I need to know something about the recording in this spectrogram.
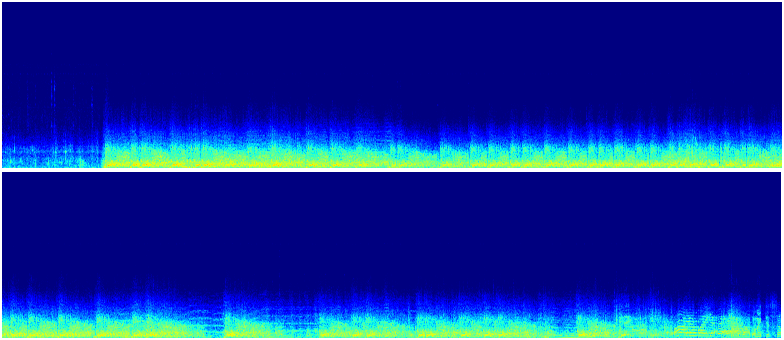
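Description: Movie action soundtrack of a western shootout: rapid, overlapping gunshots mixed with galloping hooves, shouting and a dramatic music score. It breaks in suddenly about two seconds in and stays loud, dipping briefly twice a little past the middle.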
